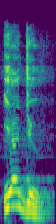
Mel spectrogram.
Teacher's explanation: Jim sukun yang mati asli di tengah kalimat jangan lupa dipantulkan. Yaj. Namanya qalqalah sugra.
